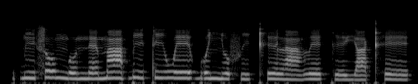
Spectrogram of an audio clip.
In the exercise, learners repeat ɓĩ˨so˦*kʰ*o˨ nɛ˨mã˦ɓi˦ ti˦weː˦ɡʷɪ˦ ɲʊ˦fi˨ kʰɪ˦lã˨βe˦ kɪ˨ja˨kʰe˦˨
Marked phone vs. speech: incorrect: ŋ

